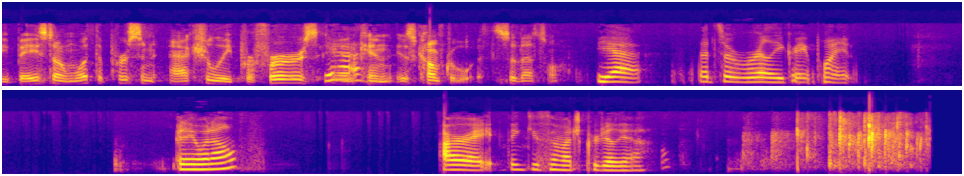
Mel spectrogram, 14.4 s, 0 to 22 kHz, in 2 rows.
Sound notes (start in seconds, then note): 12.7 applause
